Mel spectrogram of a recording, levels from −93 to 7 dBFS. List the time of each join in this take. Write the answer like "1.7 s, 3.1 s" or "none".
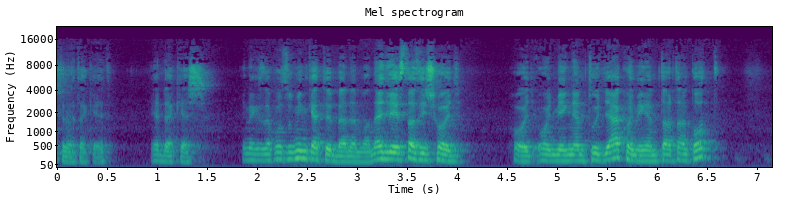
none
